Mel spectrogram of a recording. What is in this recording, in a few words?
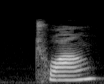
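"chuang" second tone, Mandarin Chinese pinyin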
